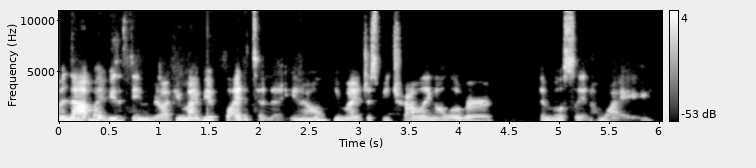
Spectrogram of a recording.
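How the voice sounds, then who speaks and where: A woman's voice: medium pitch, pushed and bright, poor audio. A woman teaching a live astrology class in a casual, chatty way, full of fillers and frequent laughs.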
